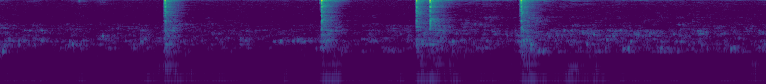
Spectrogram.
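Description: Five sharp computer-mouse clicks, spaced about a second apart, with two in quick succession about three seconds in, over a faint low hum.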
